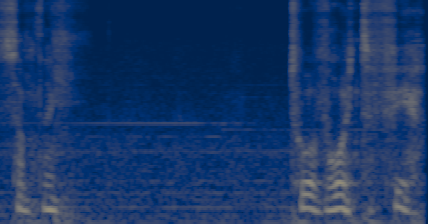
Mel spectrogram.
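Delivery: ever so quiet, faint whisper. Voicing a half-conscious figure murmuring words: ever so quiet whisper. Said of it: "just ever so quietly over her lips".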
